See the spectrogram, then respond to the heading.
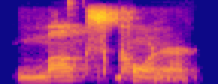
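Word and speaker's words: Moncks Corner: Monk's Corner. – Monks with the priest? – It's pronounced like that, but there's a C in between the N and the K.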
